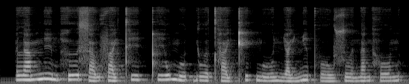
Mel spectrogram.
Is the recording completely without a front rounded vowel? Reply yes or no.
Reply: yes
